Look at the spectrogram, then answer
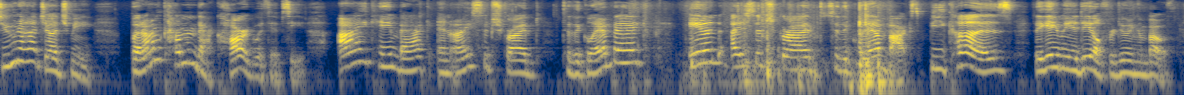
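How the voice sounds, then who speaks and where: A fairly high-pitched woman's voice at a moderate pace, animated in tone, with very wide swings in pitch. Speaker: beauty vlogger. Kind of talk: unboxing vlog.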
